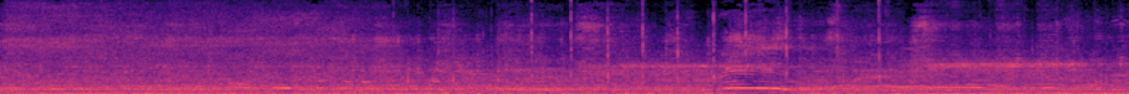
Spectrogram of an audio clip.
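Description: Large stadium crowd of fans making a steady roar of voices, with nearby fans shouting and chattering. One loud shout rises and falls about five and a half seconds in.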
